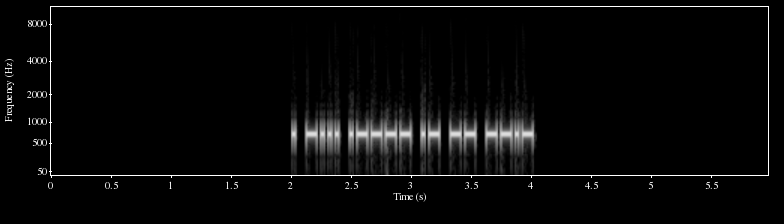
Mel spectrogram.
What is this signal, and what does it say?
Morse code, heard as a keyed tone, about 40 wpm, 700 Hz. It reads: EB1AMQ
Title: DXCC-100 Call Signs - 6 Characters - 40wpm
